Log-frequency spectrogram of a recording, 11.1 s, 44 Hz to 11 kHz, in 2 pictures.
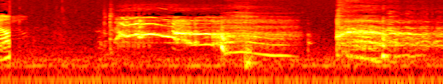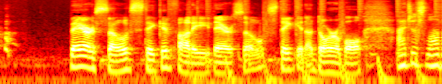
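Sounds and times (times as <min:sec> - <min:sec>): person laughing: 0:01.4 - 0:05.8.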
